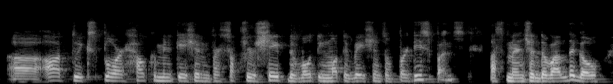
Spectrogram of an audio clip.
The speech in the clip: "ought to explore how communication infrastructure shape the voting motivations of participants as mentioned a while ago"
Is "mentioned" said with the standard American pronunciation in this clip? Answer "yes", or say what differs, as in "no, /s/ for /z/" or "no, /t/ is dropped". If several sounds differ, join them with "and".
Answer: yes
